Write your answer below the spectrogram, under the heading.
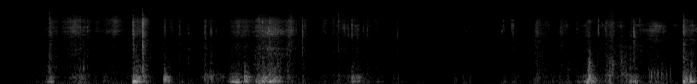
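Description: Soft, irregular taps and rustles of a toddler shifting on a play mat and getting to his feet, with a brief quiet spell a little past the middle.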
